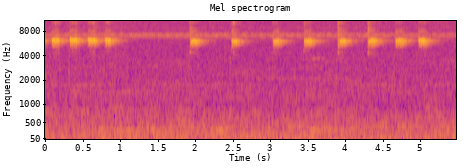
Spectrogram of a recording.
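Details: Cricket chirping in short high-pitched pulses, a quick cluster of four chirps followed by a pause, then chirps spaced roughly half a second apart; faint low background hum.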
